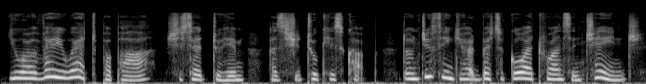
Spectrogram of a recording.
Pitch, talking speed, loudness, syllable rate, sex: 250 Hz, 230 wpm, -16 LUFS, 5.5 syllables/s, female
